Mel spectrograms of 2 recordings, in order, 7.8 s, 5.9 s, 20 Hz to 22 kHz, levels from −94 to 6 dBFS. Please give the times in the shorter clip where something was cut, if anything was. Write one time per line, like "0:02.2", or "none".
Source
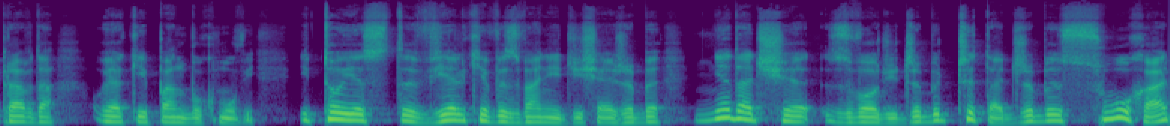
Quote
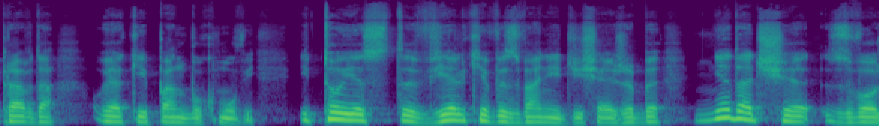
none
